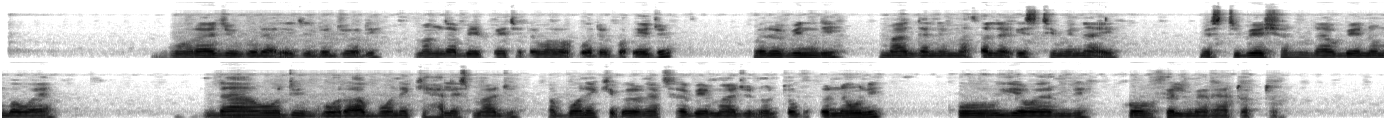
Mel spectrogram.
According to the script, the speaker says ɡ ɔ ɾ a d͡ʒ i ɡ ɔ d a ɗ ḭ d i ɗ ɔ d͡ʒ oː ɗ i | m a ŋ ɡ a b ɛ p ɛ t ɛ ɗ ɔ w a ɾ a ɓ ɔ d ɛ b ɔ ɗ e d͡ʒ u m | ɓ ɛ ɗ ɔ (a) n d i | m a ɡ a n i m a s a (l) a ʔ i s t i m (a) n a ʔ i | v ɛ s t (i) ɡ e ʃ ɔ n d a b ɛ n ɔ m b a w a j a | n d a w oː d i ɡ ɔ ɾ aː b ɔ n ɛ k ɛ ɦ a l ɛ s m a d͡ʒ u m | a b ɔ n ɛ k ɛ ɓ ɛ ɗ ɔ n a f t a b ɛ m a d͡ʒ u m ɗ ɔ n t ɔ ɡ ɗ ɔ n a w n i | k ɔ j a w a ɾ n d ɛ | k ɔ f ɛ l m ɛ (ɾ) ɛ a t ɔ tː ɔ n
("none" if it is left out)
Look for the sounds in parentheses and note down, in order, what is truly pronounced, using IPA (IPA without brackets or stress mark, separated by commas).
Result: i, l, i, i, ɾ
